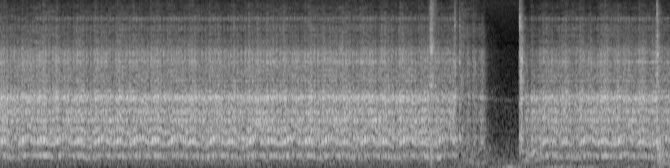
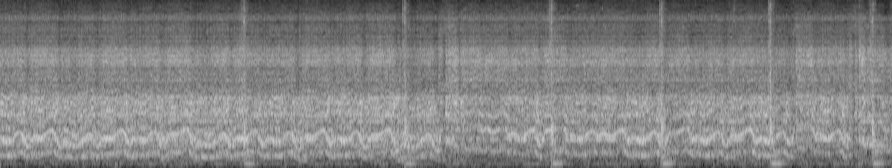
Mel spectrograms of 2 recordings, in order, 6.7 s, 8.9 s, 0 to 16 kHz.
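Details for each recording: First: Barn-find 2CV flat-twin three-wheeler stored 25 years, choke pulled, what sounded like the fuel pump running and fuel smelled: starter spins engine evenly two to three turns a second, never fires; starter overheating and slowing. Long crank no start. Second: Barn-find 2CV flat-twin three-wheeler stored 25 years, last attempt: engine catches, settles into steady even idle with faint regular tick. Normal start and idle.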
